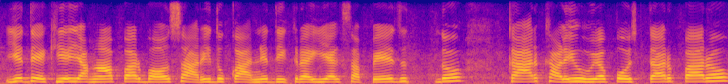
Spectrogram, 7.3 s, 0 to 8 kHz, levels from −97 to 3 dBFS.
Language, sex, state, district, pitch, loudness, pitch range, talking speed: Hindi, female, Chandigarh, Chandigarh, 275 Hz, -13 LUFS, 255-290 Hz, 155 wpm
